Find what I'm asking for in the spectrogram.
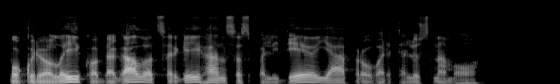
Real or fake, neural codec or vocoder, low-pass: real; none; 9.9 kHz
